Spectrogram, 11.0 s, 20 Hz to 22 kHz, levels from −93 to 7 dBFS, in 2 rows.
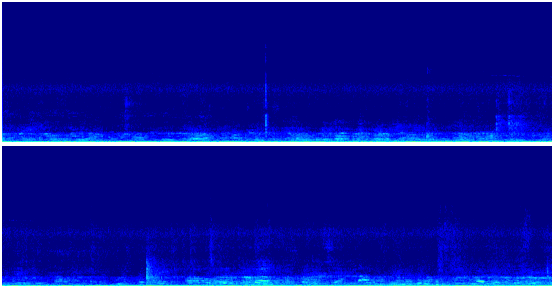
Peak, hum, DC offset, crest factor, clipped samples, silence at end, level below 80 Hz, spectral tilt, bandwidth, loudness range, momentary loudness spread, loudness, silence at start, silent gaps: -36 dBFS; none; under 0.1%; 12 dB; under 0.1%; 0 s; -50 dBFS; -7 dB/octave; 10.5 kHz; 1 LU; 3 LU; -55 LUFS; 0 s; none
